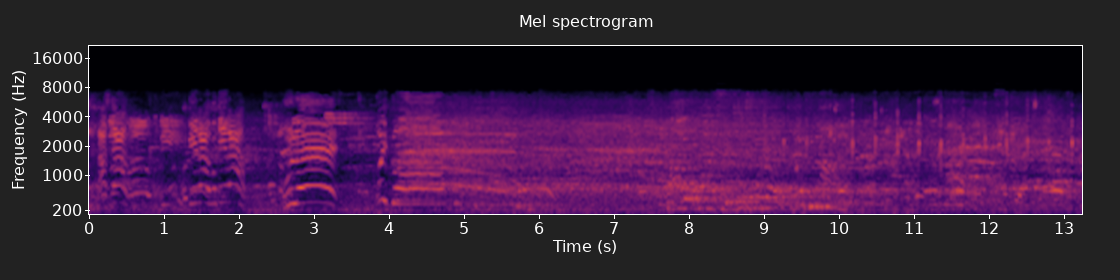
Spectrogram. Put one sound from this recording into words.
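A large crowd cheers and chatters in an echoing hall.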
